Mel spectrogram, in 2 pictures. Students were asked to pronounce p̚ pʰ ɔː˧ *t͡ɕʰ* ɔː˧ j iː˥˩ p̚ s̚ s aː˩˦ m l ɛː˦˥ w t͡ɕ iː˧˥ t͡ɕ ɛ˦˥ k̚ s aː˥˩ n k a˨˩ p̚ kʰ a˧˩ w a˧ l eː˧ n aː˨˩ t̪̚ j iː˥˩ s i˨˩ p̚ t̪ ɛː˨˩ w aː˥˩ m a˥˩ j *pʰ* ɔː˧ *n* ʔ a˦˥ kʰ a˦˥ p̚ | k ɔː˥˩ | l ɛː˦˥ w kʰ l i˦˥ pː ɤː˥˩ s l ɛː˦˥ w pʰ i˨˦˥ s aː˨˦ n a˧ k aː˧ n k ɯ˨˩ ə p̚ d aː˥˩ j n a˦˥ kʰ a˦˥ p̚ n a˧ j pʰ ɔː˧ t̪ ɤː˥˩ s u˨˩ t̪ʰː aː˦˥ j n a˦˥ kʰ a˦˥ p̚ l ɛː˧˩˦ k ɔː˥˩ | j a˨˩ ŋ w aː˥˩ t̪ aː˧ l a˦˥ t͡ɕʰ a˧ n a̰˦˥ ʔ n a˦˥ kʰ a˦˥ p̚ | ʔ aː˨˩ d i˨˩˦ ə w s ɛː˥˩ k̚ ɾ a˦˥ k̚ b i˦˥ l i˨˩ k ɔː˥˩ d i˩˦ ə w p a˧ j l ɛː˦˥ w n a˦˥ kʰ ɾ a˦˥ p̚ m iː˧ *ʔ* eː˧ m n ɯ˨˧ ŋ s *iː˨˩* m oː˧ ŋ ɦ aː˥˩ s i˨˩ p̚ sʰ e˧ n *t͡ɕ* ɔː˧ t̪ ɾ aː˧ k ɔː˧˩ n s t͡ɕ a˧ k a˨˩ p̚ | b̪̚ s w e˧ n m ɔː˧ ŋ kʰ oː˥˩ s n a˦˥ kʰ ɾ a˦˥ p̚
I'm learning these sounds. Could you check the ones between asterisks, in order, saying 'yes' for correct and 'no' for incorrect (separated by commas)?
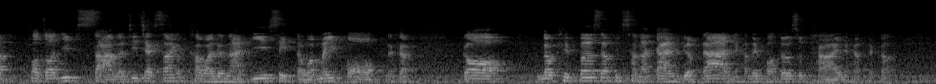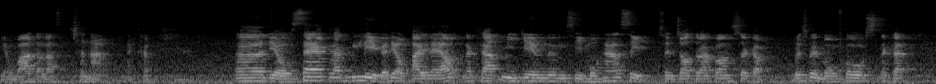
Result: no, yes, yes, no, yes, yes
